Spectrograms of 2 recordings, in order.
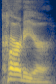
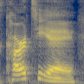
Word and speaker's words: Cartier: because I say in Ohio we say C cardier cardier no it's CTI cart ta and say in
